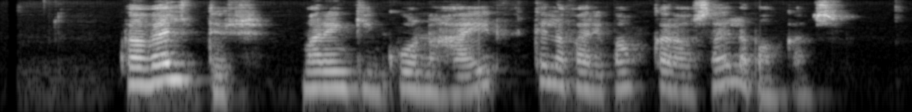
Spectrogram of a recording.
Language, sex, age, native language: Icelandic, female, 40-49, Icelandic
